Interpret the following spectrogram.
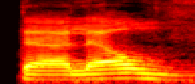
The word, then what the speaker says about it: تَلَظَّى: Talazza, talazza, talazza.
